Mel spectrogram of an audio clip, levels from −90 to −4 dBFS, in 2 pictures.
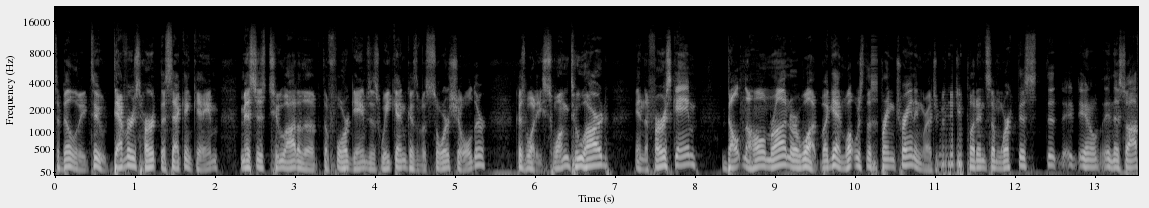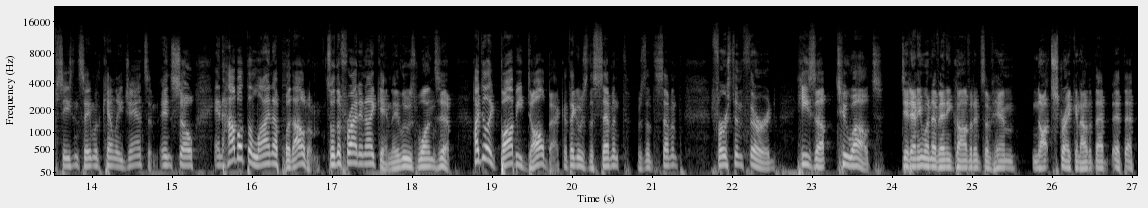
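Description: At 10.20 s the sound turns briefly into a hissy, smeared wash and sags for about 68 ms, until 10.28 s. These are lost LE Audio frames. The decoder filled the gap by replaying the last spectrum with scrambled phase and fading it.

From 11.05 to 11.42 s the sound hardens into a rigid metallic buzz near 188 Hz. This is robotic sound from repeated short buffers, likely from audio arriving too slowly: a roughly 5 ms chunk loops while most of the real signal is skipped.

At 16.39 s a shorter patch of the same noisy smear lasts about 38 ms, ending at 16.43 s. This is another run of lost LE Audio frames, concealed in the same way.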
